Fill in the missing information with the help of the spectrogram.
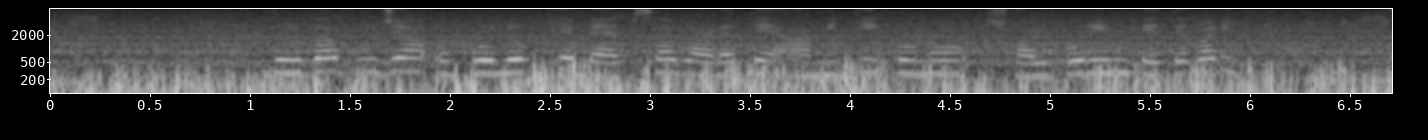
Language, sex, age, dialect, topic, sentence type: Bengali, female, 18-24, Jharkhandi, banking, question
